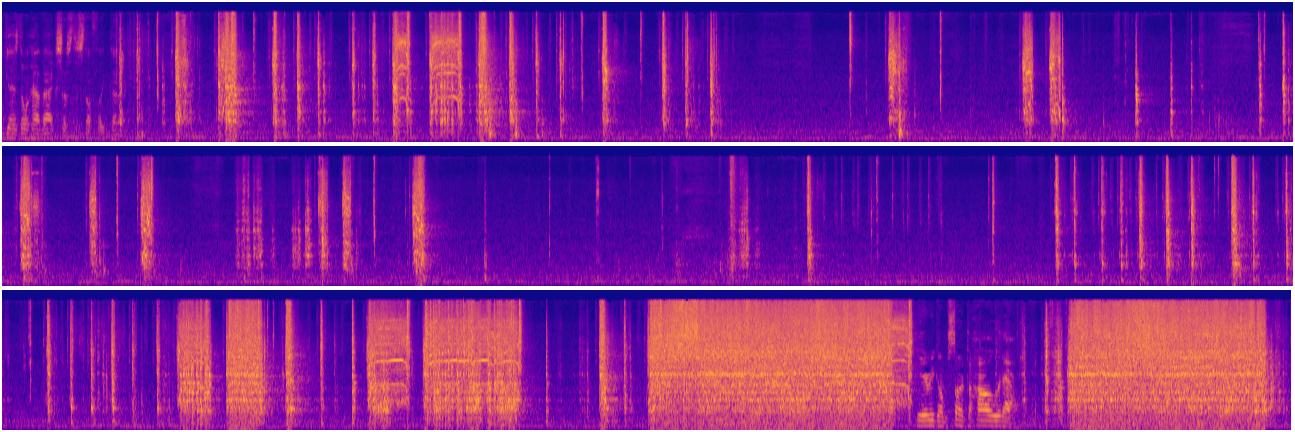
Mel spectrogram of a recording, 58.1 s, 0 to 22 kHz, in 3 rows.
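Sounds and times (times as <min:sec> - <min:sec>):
drill bit chattering in metal: 0:05.8 - 0:07.3, 0:44.2 - 0:46.6, 0:48.4 - 0:52.4.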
